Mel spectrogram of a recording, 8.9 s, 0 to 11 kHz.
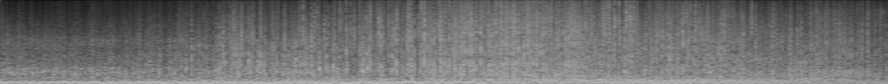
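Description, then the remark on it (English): A rocket lifts off, its nine engines roaring continuously and loudly, a deep rumbling thunder with crackling texture that stays steady and powerful throughout as the ground shakes, with no voices. “And now you can hear the sound, this roaring of 9 engines.”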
